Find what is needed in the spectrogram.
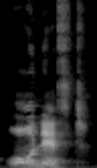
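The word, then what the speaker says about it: honest: Underline the silent letter in the following word. ऑनेस्ट, एच हो जाएगा.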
